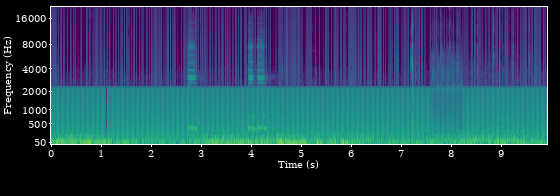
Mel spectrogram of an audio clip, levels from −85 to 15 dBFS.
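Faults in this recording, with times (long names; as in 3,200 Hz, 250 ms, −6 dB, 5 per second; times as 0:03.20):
mains buzz 60 Hz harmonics 36 −24 dBFS
surface crackle 71 per second −23 dBFS
0:01.11–0:01.12: drop-out 15 ms
0:04.72: click −5 dBFS
0:07.61–0:08.25: clipping −18 dBFS
0:08.97: click −7 dBFS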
